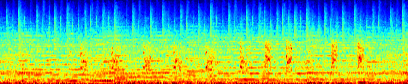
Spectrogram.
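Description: Croatian sheepdog barking in a run of short barks, about two a second, starting about one and a half seconds in, over background music.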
